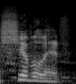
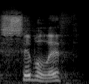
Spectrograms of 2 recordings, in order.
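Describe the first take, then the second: First: The word begins with an SH sound. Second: The word begins with a plain S sound. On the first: The speaker can make the SH sound. The speaker calls it right. "but not shibboleth. They could not pronounce the SH sound" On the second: The speaker cannot make the SH sound. The speaker calls it wrong. "the people of Ephraim could say sibboleth"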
